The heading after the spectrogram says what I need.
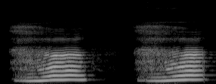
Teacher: باری آواز میں آپ نے ادا کرنا ہے، سینے میں آپ کی وائبریشن بھی محسوس ہو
